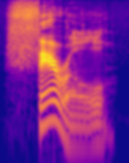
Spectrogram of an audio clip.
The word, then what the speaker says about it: ferrule: It is ferrule, but it is spelled Ferrule.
